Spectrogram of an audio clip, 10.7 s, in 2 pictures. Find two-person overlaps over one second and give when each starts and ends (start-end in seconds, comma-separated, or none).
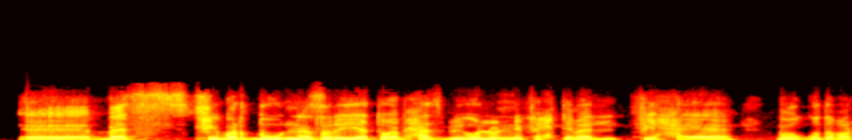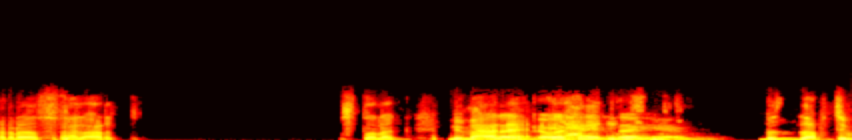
8.4-9.6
